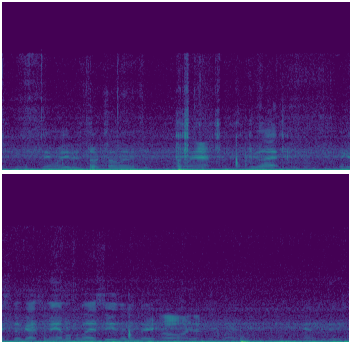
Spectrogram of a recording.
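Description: Low, steady rumbling handling noise from a chest-worn camera as its wearer moves about, under faint, indistinct voices. There is a thump about two seconds in and a sharper, louder knock near the end.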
